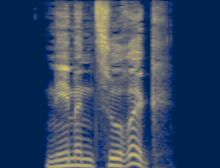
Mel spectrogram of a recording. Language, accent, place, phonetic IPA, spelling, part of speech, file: German, Germany, Berlin, [ˌneːmən t͡suˈʁʏk], nehmen zurück, verb, De-nehmen zurück.ogg
- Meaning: inflection of zurücknehmen: 1. first/third-person plural present 2. first/third-person plural subjunctive I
